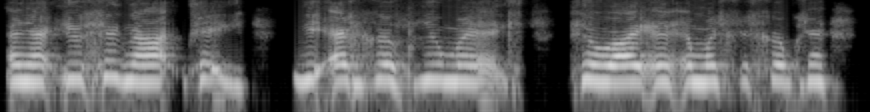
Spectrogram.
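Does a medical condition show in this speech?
Yes: cerebral palsy; wheelchair user, impaired speech since childhood.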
